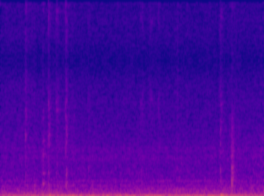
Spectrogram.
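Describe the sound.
Typing on a computer keyboard in Word, faint rapid key clicks in an uneven rhythm that continue throughout.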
